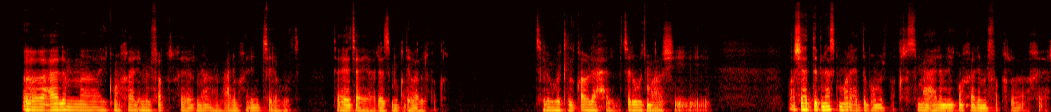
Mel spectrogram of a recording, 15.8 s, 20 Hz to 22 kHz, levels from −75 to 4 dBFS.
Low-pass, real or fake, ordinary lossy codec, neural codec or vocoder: none; fake; none; vocoder, 44.1 kHz, 128 mel bands, Pupu-Vocoder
